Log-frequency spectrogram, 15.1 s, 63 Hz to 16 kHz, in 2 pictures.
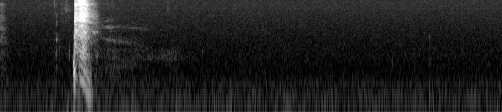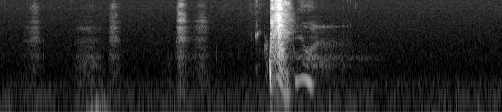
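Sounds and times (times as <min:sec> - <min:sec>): person sneezing: 0:01.0 - 0:01.6, 0:11.4 - 0:12.4.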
